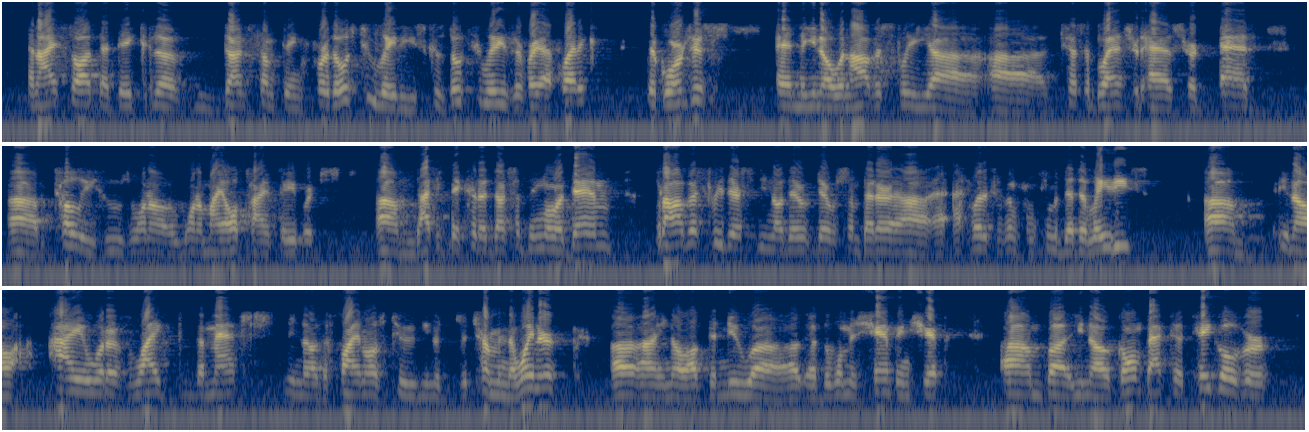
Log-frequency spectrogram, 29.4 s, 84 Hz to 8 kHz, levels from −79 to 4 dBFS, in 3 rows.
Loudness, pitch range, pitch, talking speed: -24 LUFS, 125-140 Hz, 130 Hz, 225 wpm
